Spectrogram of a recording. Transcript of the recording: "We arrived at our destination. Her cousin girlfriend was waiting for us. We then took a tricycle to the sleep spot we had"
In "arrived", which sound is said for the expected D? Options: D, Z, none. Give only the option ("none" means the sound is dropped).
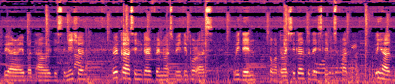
none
